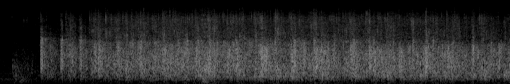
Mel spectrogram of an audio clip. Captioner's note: applause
